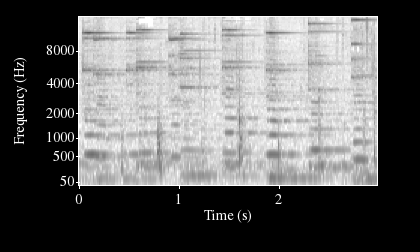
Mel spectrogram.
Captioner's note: footsteps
